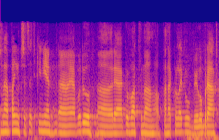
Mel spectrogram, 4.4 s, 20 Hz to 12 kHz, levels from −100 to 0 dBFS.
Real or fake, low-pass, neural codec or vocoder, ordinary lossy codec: fake; 7.2 kHz; codec, 16 kHz, 1 kbps, X-Codec, HuBERT features, trained on general audio; MP3, 48 kbps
